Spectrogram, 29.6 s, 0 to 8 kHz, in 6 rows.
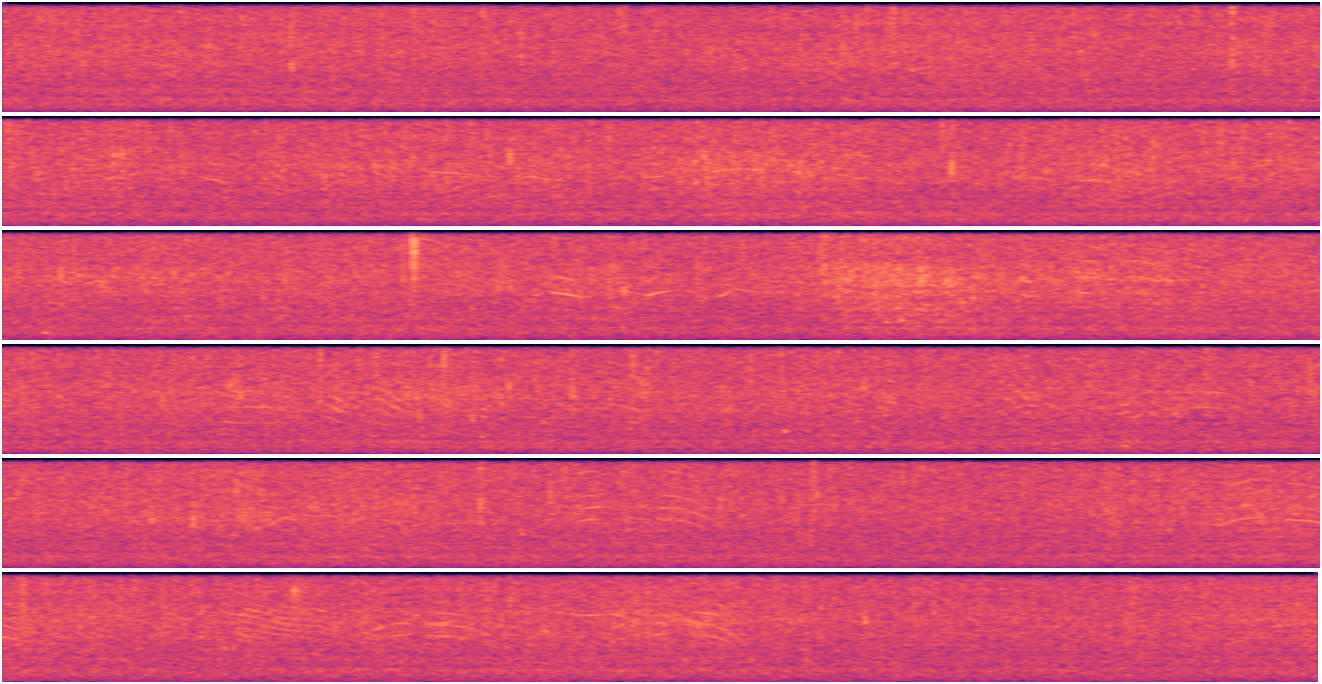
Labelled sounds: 26.8	27.1	Pacific white-sided dolphin, 4.7 to 5.0 kHz

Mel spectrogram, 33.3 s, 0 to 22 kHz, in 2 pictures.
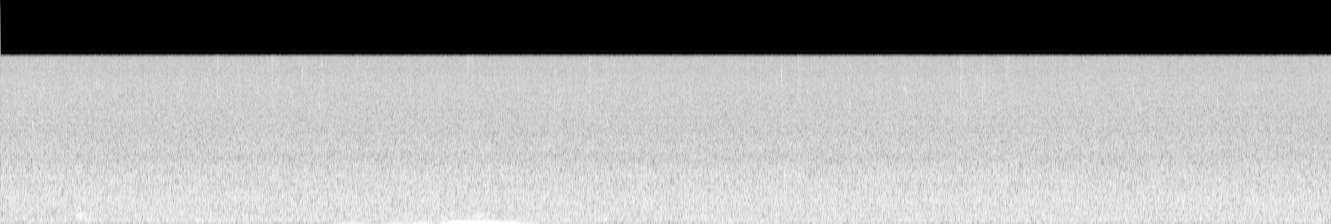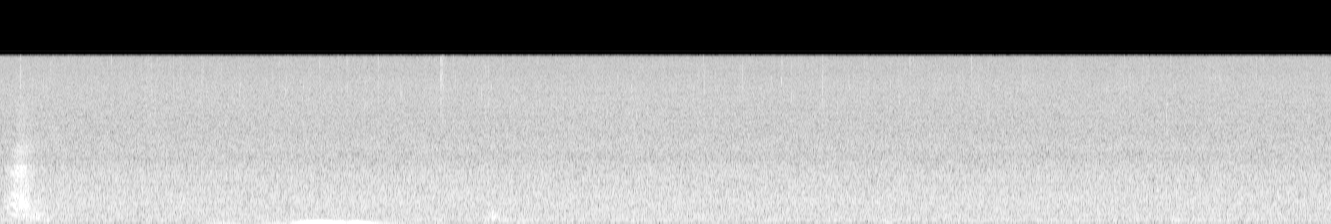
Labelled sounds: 16.7	17.0	croaking sound likely from a nearby submerged object, 0.84 to 1.1 kHz

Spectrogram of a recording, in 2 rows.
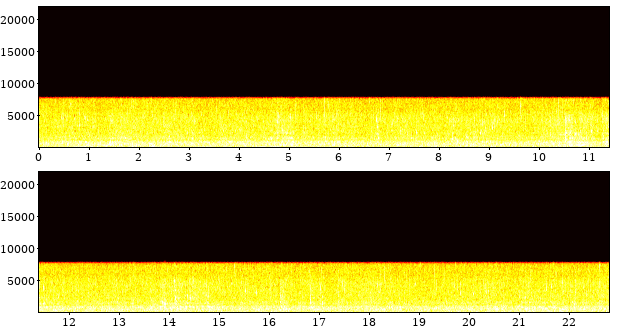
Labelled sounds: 10.4	10.7	water noise, 1.9 to 2.4 kHz

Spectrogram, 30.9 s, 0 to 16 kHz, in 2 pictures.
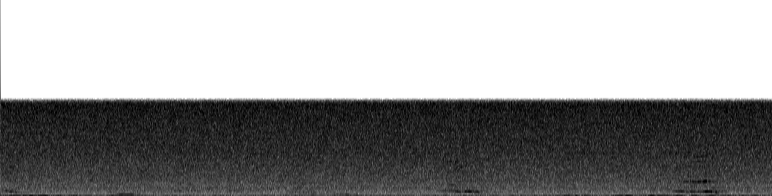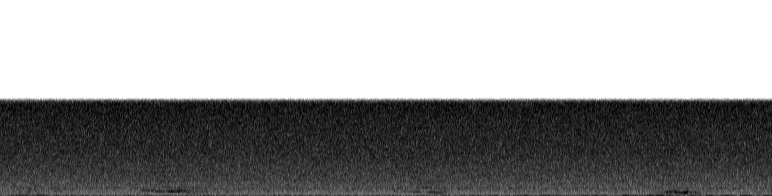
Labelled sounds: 13.7	14.2	humpback whale, 1.2 to 1.3 kHz

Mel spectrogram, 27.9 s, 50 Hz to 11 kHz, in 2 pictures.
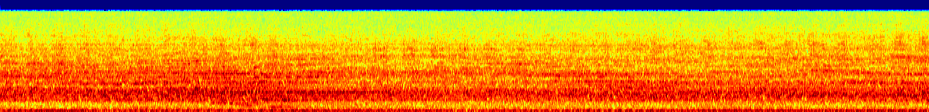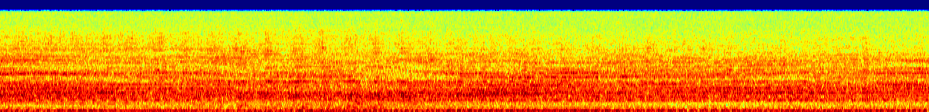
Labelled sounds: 13.4	13.6	vessel noise, 1.9 to 2.1 kHz

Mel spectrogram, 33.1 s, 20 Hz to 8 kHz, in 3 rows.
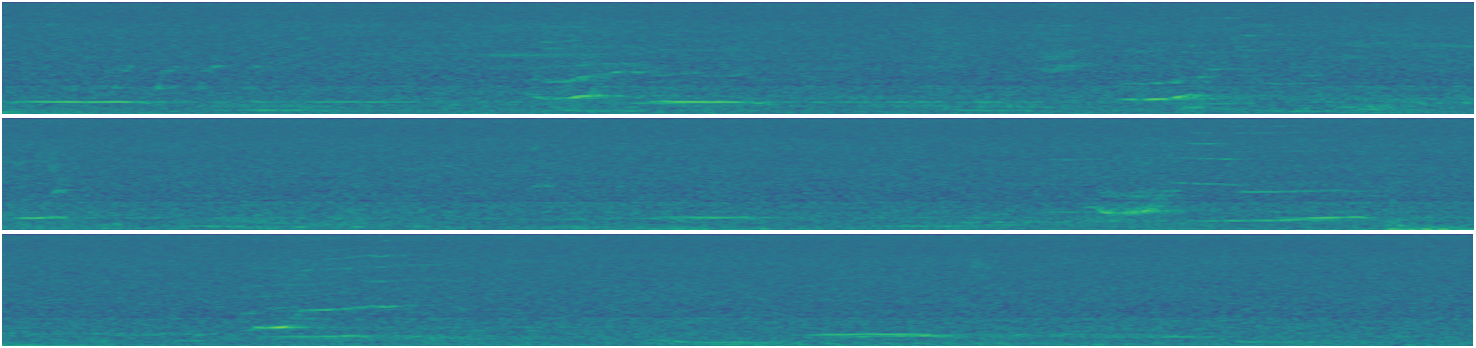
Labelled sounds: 3.6	4.9	humpback whale, 0.80 to 1.9 kHz
7.8	8.2	humpback whale, 1.2 to 1.5 kHz
19.3	20.7	humpback whale, 0.90 to 4.0 kHz
24.3	25.4	humpback whale, 0.80 to 4.5 kHz

